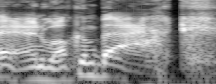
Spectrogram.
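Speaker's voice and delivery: loud, put-on radio announcer delivery. Demonstrating their announcer voice: radio announcer voice. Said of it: "I gotta do my announcer voice. Like, listen".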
